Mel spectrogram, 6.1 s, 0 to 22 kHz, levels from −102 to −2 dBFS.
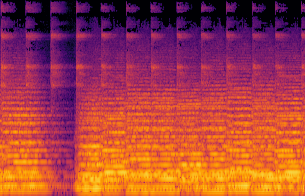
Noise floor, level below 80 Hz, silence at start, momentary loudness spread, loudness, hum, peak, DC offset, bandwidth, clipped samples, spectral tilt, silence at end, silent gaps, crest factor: -36 dBFS; -30 dBFS; 0 s; 7 LU; -16 LUFS; none; -4 dBFS; under 0.1%; over 20 kHz; under 0.1%; -6 dB/octave; 0 s; none; 12 dB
